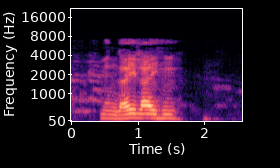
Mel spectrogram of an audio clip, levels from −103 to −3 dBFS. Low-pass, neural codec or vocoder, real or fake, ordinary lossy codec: 7.2 kHz; codec, 16 kHz, 8 kbps, FreqCodec, smaller model; fake; MP3, 96 kbps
